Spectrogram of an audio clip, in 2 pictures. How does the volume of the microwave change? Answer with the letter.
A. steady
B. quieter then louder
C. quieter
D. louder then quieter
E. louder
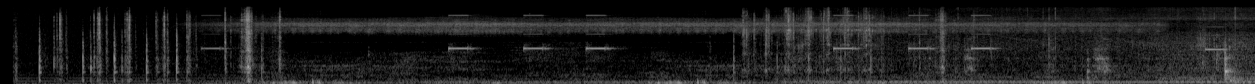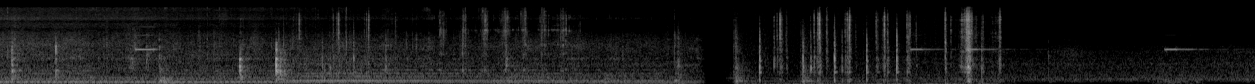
C.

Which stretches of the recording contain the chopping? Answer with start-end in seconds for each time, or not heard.
not heard.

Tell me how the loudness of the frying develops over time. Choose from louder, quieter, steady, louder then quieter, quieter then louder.
louder then quieter.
